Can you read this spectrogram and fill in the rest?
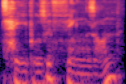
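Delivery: soft whispered aside. Real, not acted. Noticing a table in the art, whispered. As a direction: breathe it to yourself.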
